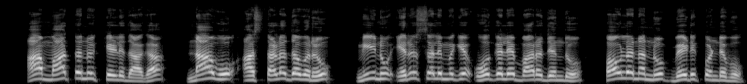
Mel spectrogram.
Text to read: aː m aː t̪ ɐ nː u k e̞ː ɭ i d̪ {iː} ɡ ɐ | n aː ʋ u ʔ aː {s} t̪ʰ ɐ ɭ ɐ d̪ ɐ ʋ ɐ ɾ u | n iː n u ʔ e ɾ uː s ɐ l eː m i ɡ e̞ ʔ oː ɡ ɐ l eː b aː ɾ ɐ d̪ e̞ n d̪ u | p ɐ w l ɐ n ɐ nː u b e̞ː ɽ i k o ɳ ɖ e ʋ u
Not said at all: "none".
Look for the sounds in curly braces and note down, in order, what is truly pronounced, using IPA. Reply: aː, s

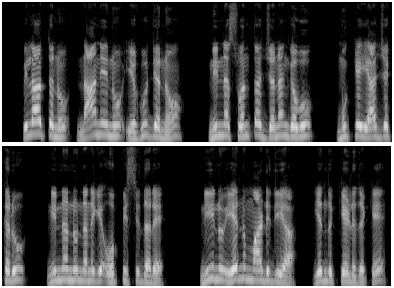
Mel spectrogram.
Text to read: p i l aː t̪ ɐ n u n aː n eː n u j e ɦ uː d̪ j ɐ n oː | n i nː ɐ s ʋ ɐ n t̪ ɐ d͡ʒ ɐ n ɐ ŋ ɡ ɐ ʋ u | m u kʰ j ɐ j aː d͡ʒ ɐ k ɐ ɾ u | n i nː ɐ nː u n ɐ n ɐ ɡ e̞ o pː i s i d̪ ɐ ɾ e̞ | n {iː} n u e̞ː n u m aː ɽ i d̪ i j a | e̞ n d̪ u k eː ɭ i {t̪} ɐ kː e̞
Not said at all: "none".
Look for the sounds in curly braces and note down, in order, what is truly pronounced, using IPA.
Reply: iː, d̪

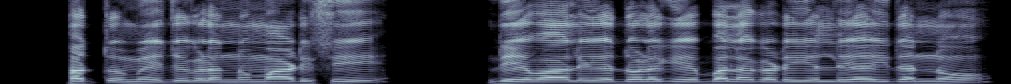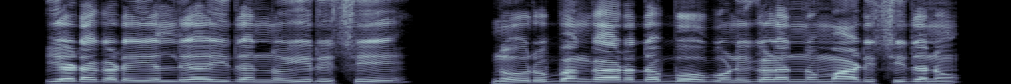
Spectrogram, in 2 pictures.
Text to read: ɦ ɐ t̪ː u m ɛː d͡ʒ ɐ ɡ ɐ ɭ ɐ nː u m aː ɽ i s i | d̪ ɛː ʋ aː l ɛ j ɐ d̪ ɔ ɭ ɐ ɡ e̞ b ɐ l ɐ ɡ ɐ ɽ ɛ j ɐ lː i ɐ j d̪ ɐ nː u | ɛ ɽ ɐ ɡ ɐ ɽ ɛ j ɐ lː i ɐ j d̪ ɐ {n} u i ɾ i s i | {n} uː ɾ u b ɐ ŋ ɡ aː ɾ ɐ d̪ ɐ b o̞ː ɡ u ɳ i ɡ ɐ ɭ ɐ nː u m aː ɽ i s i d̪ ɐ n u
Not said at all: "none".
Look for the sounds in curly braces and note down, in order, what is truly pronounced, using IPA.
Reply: nː, n

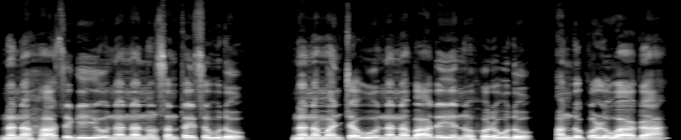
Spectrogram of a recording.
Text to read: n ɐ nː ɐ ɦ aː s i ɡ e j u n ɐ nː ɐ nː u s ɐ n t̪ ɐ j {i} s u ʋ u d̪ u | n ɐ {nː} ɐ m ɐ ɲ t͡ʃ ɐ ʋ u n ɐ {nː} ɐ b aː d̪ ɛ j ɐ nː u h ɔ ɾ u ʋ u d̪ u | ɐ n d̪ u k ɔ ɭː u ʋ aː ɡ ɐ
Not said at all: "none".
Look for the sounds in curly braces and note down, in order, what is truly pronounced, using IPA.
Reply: i, nː, nː

